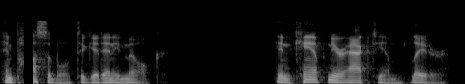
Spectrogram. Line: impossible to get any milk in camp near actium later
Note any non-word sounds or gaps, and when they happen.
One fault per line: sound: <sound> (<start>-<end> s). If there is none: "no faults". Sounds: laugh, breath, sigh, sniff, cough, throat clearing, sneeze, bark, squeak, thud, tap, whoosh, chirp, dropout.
sound: dropout (0.2-0.3 s)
